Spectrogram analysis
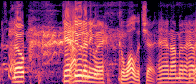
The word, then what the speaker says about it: Kowalchuk: I've always just said Kalachak. Is that how you say it? It's Kowalchuk. Kowalchuk. No. Kowalchuk.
